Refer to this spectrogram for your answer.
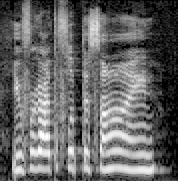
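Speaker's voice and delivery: yelling. Acted. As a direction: shout it up the driveway. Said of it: "she yells".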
